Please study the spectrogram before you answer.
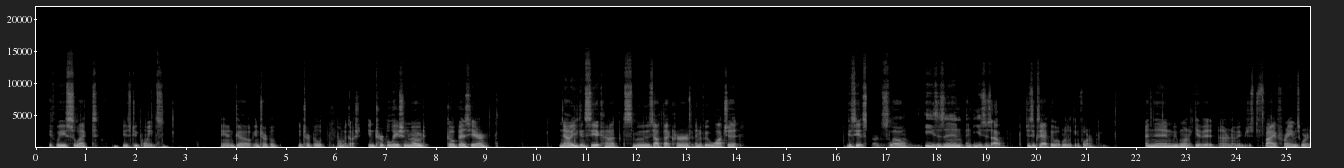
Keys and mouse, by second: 0.1 click, 1.2 drag, 2.3 shift+click, 3.2-9.2 drag, 12.5-13.0 drag, 13.6 space, 16.1 space, 22.3-24.5 drag.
